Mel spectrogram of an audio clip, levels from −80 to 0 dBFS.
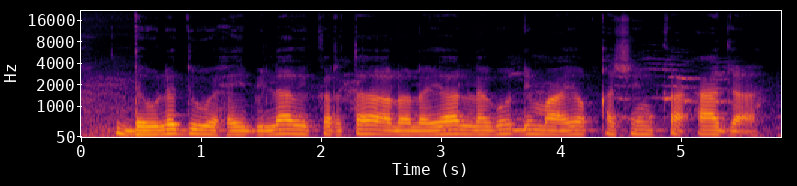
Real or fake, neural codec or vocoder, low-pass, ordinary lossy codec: real; none; none; none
